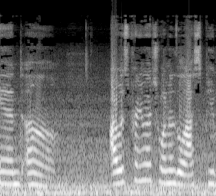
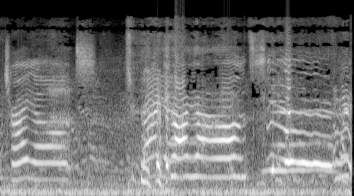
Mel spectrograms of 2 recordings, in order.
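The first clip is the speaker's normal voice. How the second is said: excited cheering; 8 semitones higher, much slower than usual. Real, not acted. Cheering arrival at cheer tryouts.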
